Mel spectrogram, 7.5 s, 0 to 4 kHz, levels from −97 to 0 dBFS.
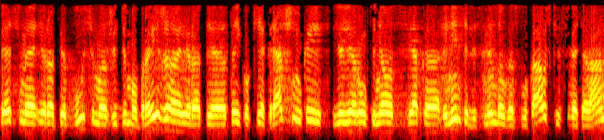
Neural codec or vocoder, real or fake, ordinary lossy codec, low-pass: none; real; AAC, 16 kbps; 3.6 kHz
